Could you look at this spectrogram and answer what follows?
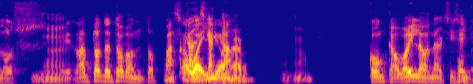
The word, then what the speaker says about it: Siakam: ¿Siakam? – Sí, Siakam, Pascal Siakam, claro.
